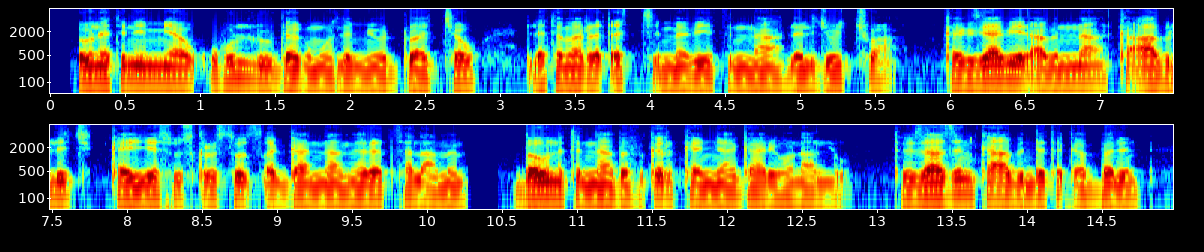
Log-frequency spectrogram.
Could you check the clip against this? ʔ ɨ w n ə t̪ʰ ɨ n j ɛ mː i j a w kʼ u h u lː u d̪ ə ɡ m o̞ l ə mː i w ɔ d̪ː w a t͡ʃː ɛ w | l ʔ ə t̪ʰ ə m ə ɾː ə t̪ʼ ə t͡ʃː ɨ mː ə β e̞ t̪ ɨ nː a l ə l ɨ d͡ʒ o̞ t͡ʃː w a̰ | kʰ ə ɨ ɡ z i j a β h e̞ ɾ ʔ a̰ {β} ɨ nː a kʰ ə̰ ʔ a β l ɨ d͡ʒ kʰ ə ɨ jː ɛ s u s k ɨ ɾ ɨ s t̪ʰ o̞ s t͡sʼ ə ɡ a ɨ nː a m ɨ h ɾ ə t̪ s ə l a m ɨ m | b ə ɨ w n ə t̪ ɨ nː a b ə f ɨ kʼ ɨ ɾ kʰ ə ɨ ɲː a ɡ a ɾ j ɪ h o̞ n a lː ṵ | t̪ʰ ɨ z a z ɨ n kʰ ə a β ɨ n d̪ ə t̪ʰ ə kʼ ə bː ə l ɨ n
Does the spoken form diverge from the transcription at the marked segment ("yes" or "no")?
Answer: no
